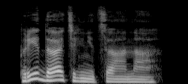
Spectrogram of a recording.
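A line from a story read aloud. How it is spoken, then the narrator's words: Disappointed sigh. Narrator (Russian): разочарованно вздохнула я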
